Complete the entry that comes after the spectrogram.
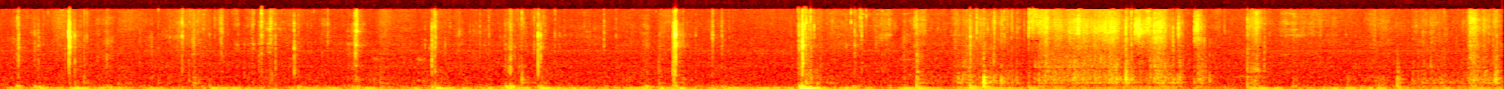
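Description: A rounded, worn-down solid white soap bar is scraped with a green peeler, and long shavings pile up. The clip is full of short, dry scraping strokes with a faint low rumble beneath them. Around the tenth second a longer, brighter rasping stroke stands out.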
